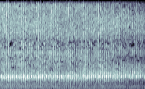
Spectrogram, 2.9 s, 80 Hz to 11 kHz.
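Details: 2002 Ford Transit 2.4 diesel, 90 hp, after replacing a worn, dried-out belt idler pulley that whistled loudly: a steady, even idle with no whistle or squeal, running clean.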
